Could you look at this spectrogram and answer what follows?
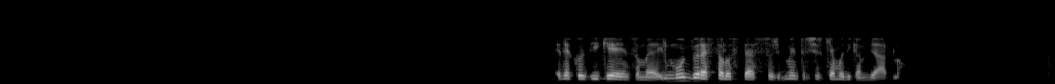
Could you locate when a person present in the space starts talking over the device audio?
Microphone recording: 5.5 s

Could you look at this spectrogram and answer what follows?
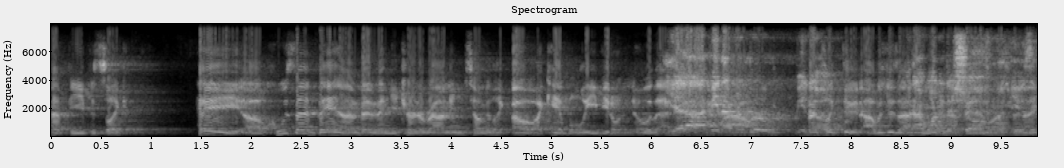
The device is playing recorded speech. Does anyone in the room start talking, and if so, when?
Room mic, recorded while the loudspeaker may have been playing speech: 6.1 s

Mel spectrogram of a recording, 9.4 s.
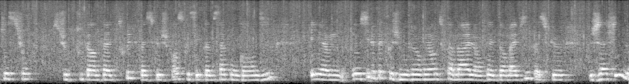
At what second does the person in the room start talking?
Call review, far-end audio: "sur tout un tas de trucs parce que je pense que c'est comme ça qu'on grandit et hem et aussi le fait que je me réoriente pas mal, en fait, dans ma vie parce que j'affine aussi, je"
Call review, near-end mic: none

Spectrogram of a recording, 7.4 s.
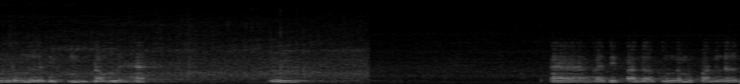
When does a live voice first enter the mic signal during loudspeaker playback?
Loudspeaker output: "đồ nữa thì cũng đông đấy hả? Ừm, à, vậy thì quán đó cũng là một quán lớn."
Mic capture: none

